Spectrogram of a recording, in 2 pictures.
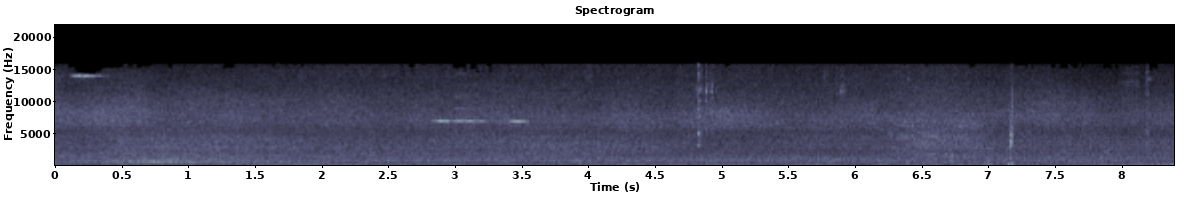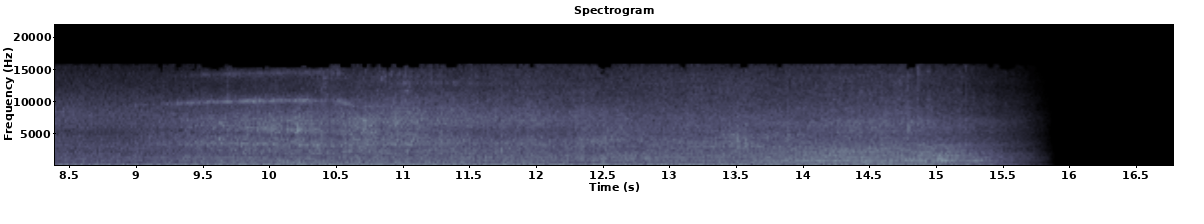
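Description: Motor vehicle engine and road traffic noise. About halfway through, the low engine drone grows louder and then holds steady, until the sound cuts off abruptly near the end.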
